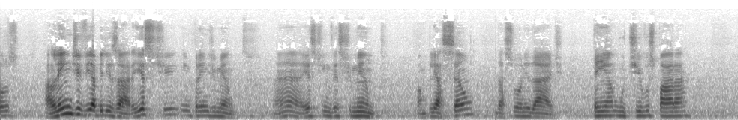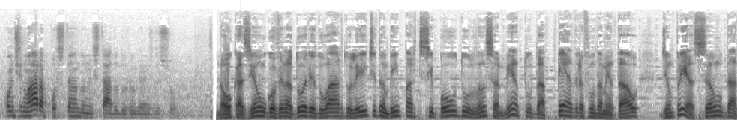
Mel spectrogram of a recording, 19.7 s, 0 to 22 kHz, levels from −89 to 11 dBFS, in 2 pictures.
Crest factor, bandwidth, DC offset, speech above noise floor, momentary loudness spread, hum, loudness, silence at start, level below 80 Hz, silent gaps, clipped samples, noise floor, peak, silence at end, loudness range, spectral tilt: 16 dB; 15 kHz; under 0.1%; 24 dB; 16 LU; none; -17 LUFS; 0 s; -46 dBFS; none; under 0.1%; -41 dBFS; 0 dBFS; 0 s; 9 LU; -5.5 dB/octave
